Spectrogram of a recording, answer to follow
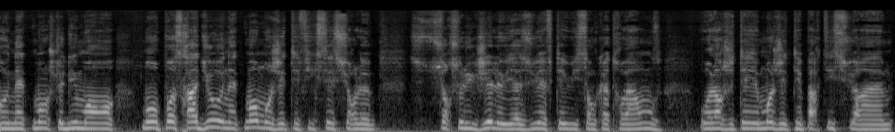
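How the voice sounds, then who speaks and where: A man chatting casually as an amateur radio operator, halting and often repeating his phrases. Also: on the high side, dry recording. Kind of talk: casual radio contact chat.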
